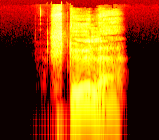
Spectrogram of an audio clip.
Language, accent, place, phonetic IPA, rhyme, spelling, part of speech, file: German, Germany, Berlin, [ˈʃtøːlə], -øːlə, stöhle, verb, De-stöhle.ogg
- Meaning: first/third-person singular subjunctive II of stehlen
